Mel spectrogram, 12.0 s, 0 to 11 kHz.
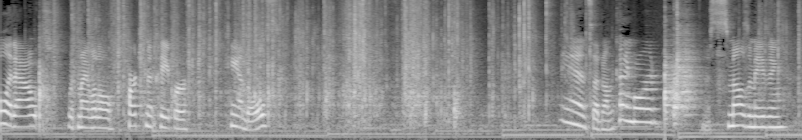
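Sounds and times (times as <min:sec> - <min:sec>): parchment paper crinkling: 0:00.6 - 0:09.0, 0:11.0 - 0:12.0.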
